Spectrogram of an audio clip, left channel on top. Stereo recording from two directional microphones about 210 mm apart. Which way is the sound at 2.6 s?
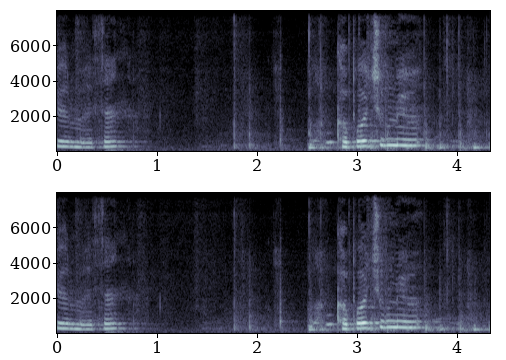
5° left (ahead or behind).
